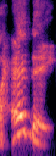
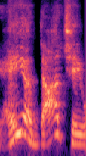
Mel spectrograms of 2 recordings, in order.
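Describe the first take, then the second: First: The word begins with a short 'hed' sound. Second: The word begins with a 'hey-ya' sound. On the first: The speaker calls it right. "He couldn't say headache" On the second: The speaker calls it wrong. "He pronounced it Heyadache"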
